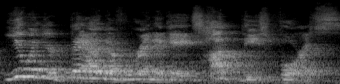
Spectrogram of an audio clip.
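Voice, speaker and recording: Teen girl playing a slow, blustering Sheriff of Nottingham. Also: a little high, huge pitch swings. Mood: accusing. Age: teenager. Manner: pompous, blustering, declaiming. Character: pompous, blustering, indignant Sheriff of Nottingham, outraged by outlaws. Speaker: student actor. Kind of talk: high school stage play acting. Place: school stage or auditorium, indoors. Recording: distant mic, very echoey noisy hall.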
